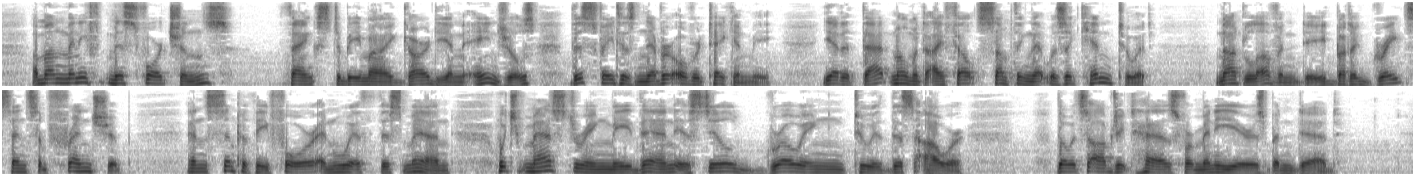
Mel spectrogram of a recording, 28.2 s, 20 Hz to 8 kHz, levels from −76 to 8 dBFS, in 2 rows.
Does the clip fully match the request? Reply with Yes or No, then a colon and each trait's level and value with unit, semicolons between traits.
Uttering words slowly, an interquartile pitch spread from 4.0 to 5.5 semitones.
Yes: slow, 130 wpm; average, 4.3 semitones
